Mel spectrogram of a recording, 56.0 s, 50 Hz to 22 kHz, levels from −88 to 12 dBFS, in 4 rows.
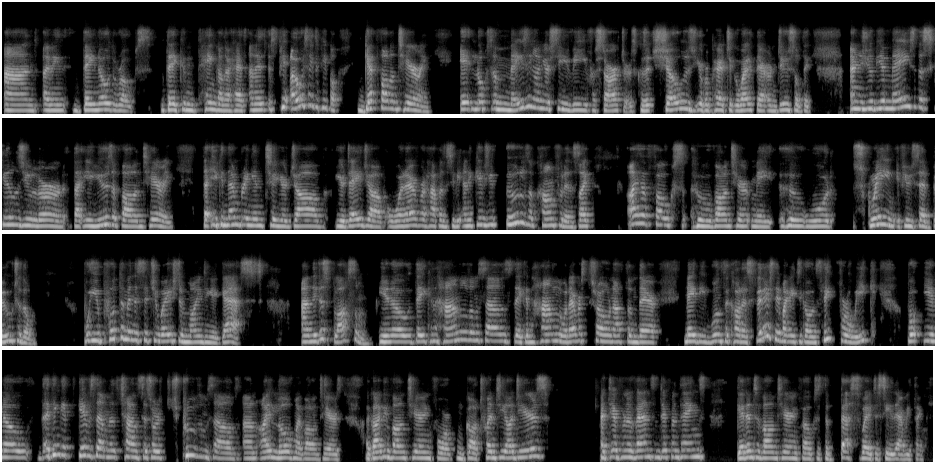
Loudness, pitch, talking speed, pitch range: -22 LUFS, 215 Hz, 200 wpm, 195-235 Hz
